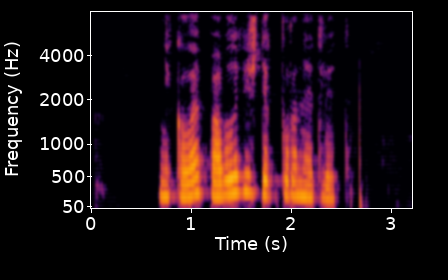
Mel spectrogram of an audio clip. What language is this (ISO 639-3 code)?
chm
